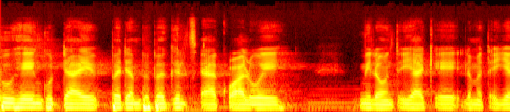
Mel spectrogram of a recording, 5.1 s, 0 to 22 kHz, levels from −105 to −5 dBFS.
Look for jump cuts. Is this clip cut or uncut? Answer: uncut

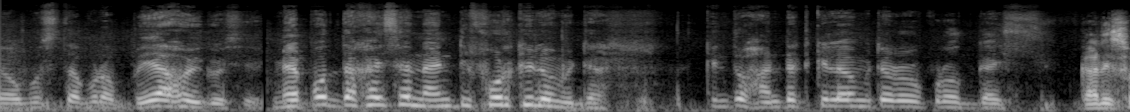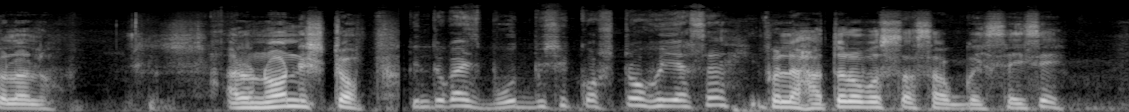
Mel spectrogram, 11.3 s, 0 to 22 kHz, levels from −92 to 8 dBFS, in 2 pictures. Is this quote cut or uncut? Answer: cut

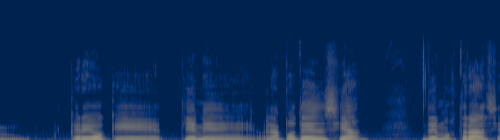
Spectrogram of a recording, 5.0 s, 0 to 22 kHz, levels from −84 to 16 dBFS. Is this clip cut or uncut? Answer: cut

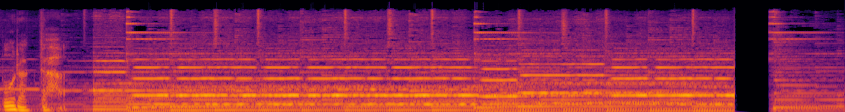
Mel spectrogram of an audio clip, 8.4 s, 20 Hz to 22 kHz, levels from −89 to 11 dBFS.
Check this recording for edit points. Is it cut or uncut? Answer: cut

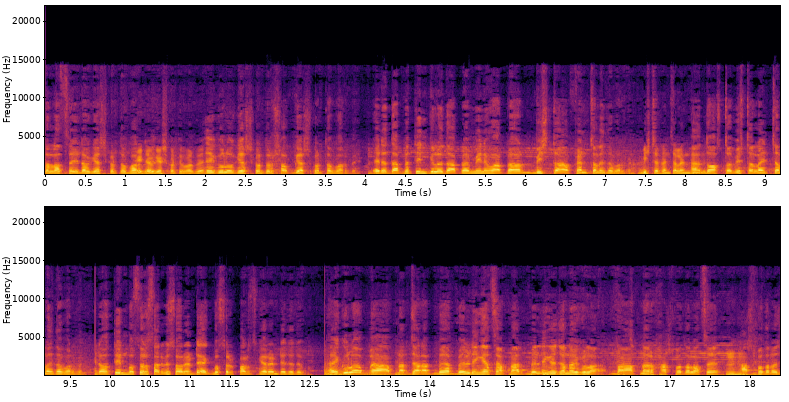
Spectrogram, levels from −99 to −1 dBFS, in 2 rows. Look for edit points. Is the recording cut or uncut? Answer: cut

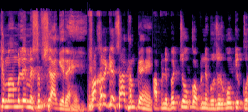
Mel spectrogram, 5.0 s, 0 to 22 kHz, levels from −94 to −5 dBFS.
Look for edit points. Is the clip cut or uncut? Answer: cut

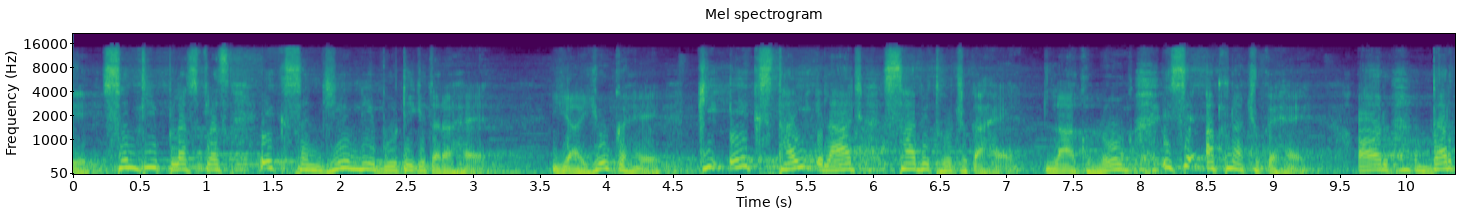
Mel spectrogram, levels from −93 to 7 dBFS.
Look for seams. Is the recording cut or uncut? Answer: uncut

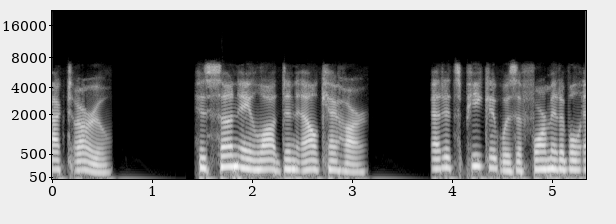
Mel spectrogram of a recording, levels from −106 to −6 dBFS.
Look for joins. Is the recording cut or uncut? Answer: uncut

